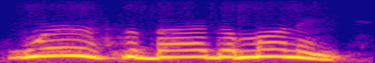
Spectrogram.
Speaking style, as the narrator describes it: shouted the neighbors

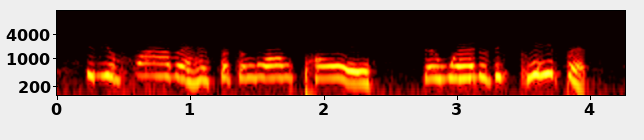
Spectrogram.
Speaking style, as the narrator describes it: Pumpkin got very angry and shouted

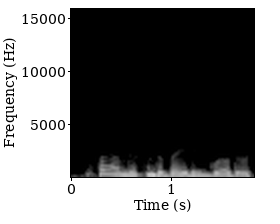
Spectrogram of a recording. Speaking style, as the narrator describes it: scoffed the others

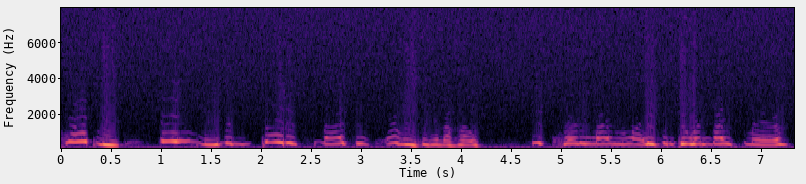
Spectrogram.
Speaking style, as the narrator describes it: he wailed

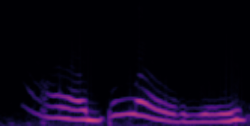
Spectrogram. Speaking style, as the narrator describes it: he yelled

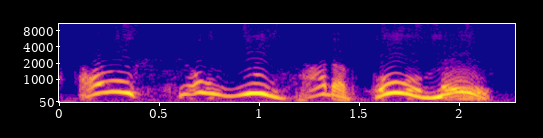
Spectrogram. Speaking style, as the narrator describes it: she cried at the top of her voice

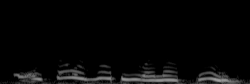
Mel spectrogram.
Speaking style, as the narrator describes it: cried the general

